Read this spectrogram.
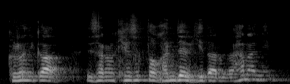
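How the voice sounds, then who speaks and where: A man's voice: sits high, fairly even intonation, rapid-fire, mellow, echoey room. A man giving a casual youth sermon, telling stories in plain speech and acting out the quotes himself. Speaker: youth pastor. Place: church youth service room.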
